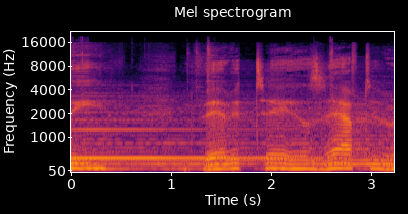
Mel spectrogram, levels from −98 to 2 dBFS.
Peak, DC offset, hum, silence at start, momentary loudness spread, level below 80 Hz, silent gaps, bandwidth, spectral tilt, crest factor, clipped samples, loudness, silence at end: -8 dBFS; under 0.1%; none; 0 s; 5 LU; -62 dBFS; none; 17.5 kHz; -5.5 dB/octave; 18 dB; under 0.1%; -27 LUFS; 0 s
